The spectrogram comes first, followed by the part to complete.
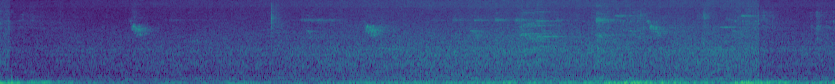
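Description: A steady low rumble of background noise that swells and fades, with a few faint short high chirps over it.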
